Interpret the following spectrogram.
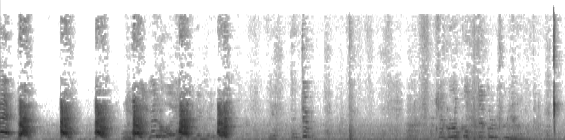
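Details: Boerboel, or South African Mastiff, one of a pair of dogs living in Egypt: six deep, loud barks spaced about every half second, then quieter mixed sounds with people talking in the background.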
